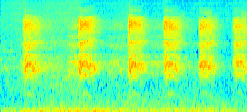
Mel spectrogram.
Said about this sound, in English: It's Thursday morning and the village is quiet. So quiet, you can hear the signature calls of crows nesting in the derelict buildings of the town.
